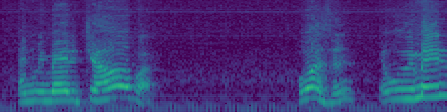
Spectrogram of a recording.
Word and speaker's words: Jehovah: And this I in Latin is pronounced J. So it became JHVH. And we made it Jehovah.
